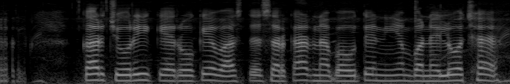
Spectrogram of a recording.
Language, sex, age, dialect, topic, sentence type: Maithili, female, 18-24, Angika, banking, statement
